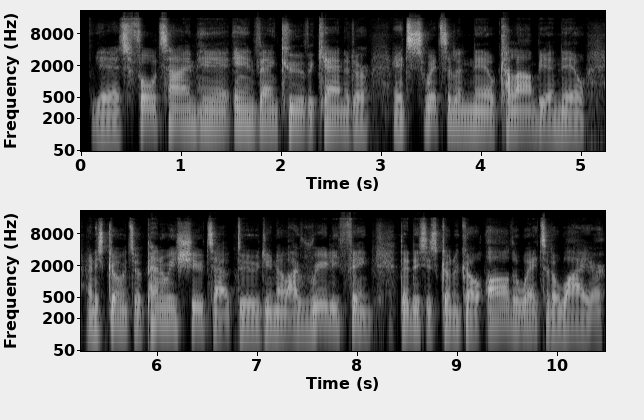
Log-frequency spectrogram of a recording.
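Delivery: put-on American sportscaster patter; American accent. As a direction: report the score in a fake American accent. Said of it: "the accent I'm doing".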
